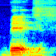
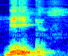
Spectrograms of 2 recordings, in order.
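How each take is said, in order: First: The vowel is a short i sound. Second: The vowel is a long ee sound. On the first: The speaker calls it right. "That is the short I sound" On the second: The speaker calls it wrong. "It is not pronounced big, which is how many Spanish speakers pronounce it"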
